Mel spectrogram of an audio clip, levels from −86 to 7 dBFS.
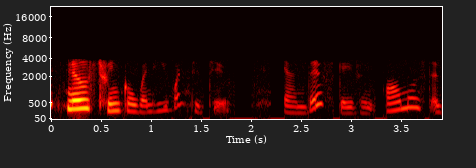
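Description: A speech recording heard through a telephone-band line, with nothing above about 3.7 kHz, consistent with G.711 A-law coding. From 0.38 to 1.00 s there is zipper noise. The level drops by roughly 25 dB in coarse 1 dB steps, about forty per second, with no smoothing between them, so each jump leaves a tiny click and the fade sounds like a fine ticking. On a waveform the envelope descends as a staircase. A spectrogram shows faint vertical broadband lines at each step.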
